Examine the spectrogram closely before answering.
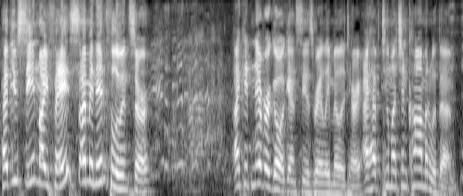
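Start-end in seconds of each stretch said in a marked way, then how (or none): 0.0-2.3 higher and louder, mock disbelief; incredulous protest. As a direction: act stunned that they'd even ask. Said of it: "I'm like".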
